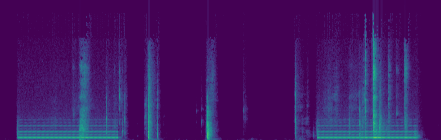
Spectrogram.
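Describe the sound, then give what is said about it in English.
Telephone keypad tones sound as someone dials to call a person back, in two long, steady electronic bursts separated by a few sharp clicks and short pauses. The tones are clear, with no talking. “So therefore, you have to call him back.”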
